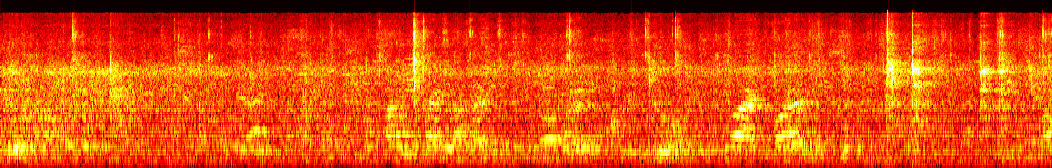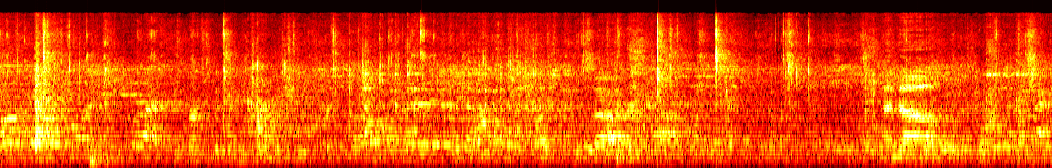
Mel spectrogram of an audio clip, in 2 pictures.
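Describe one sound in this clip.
Casino chips click and clatter on a table.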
